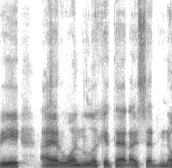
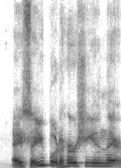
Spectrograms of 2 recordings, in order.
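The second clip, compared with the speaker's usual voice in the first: Texas accent, pitched very high; 9 semitones higher, 4 dB louder than usual. Imagining visitors being served chili in Texas, a speaker mimics them in a Texas accent. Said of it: "that's more of a Texas accent".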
